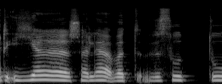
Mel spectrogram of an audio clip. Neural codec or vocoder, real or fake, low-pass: none; real; 14.4 kHz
